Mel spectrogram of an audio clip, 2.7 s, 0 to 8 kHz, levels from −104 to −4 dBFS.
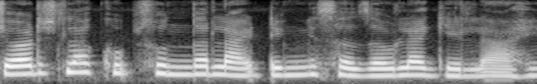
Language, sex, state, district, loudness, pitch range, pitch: Marathi, female, Maharashtra, Solapur, -16 LUFS, 210-260 Hz, 230 Hz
